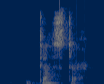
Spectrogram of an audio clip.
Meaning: 1. An object, such as a cloth or a purpose-made soft and puffy pad or mitt, used for dusting surfaces etc 2. Someone who dusts 3. A loose-fitting long coat
- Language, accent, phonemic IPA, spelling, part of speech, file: English, Southern England, /ˈdʌstə/, duster, noun, LL-Q1860 (eng)-duster.wav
